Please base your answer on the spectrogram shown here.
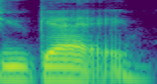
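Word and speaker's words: युज्: The word yoga comes from the Sanskrit word yuj, or some people pronounce it as yuge, which means to bind or to yoke, basically to connect.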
